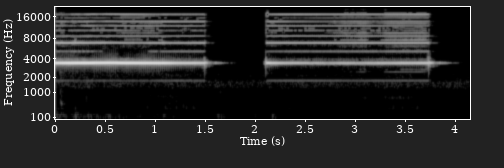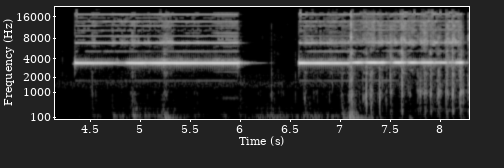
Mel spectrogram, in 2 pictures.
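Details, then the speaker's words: Carbon monoxide/gas detector in full alarm after a little smoke test spray, its display reading "gas": shrill high beeps, each about a second and a half, with short gaps. No ppm reading of actual gas was seen. "You test it with smoke spray, it actually goes off. I'm actually not joking or kidding, it actually does."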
